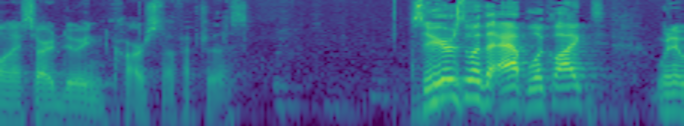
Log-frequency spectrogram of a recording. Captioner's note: none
